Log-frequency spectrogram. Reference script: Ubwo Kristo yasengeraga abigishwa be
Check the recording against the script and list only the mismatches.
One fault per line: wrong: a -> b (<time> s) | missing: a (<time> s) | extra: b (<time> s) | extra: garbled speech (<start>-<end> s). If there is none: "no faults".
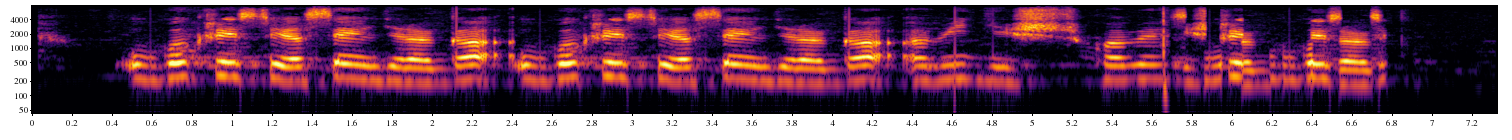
extra: ubwo Kristo yasengeraga (2.5 s)
extra: garbled speech (5.7-6.8 s)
